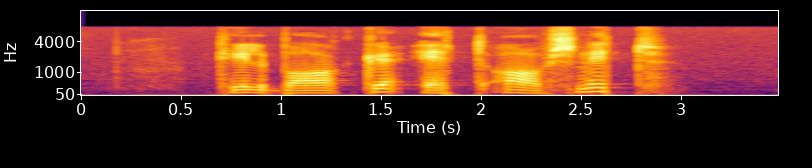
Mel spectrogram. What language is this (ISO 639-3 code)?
nor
